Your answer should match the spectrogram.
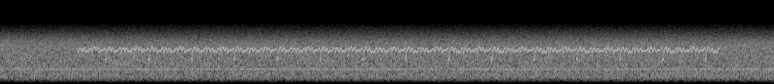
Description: SSTV (slow-scan television), Scottie S1, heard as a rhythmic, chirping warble, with heavy radio static.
